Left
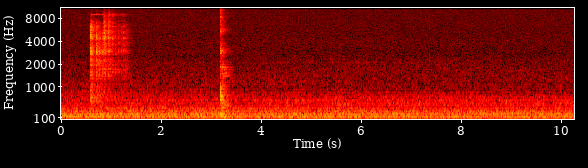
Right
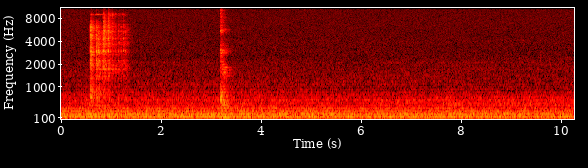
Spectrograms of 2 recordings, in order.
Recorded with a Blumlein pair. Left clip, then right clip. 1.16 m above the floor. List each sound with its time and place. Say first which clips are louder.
0.6 s a dropped coin: right 1 dB; 65° right, 1.5 m
3.2 s a clunk: left 2 dB; 40° left, 1.2 m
